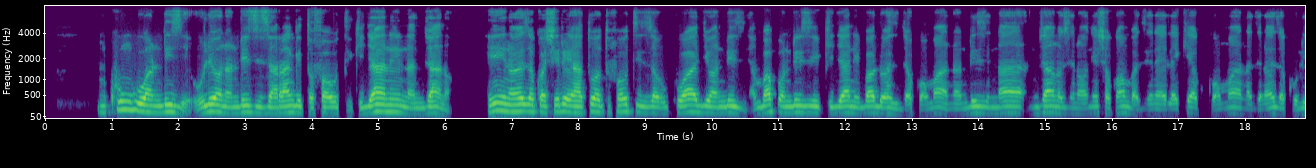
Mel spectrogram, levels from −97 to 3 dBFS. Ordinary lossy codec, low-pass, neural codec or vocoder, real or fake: Opus, 32 kbps; 7.2 kHz; none; real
